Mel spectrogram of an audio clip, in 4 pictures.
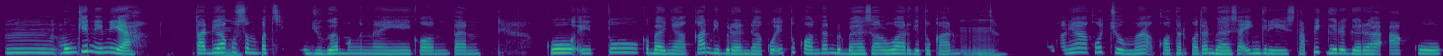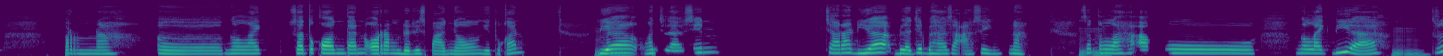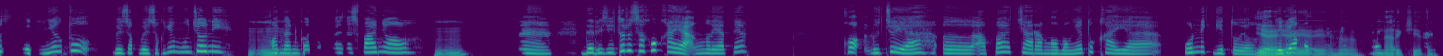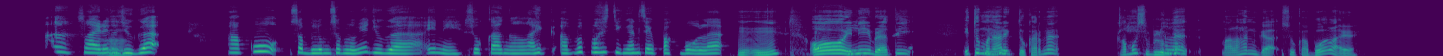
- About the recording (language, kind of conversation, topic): Indonesian, podcast, Bagaimana pengaruh algoritma terhadap selera tontonan kita?
- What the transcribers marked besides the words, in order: in English: "nge-like"; in English: "nge-like"; in English: "nge-like"; chuckle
